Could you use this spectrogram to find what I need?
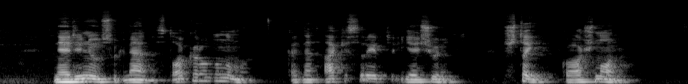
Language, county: Lithuanian, Vilnius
